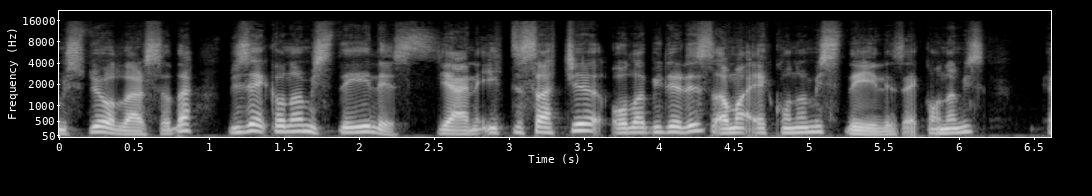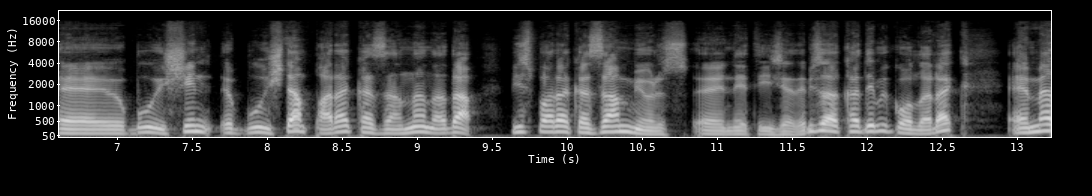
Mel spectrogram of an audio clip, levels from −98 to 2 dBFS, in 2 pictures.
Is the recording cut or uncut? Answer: uncut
